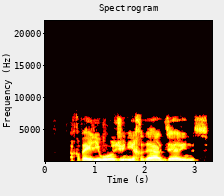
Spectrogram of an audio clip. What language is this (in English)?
Kabyle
